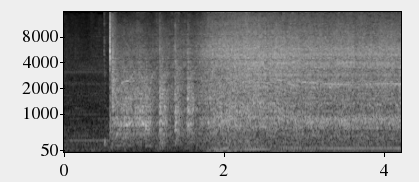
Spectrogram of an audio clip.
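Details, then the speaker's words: 1990 Ford Thunderbird Super Coupe after battery cables reinstalled and tightened: a click, a brief crank, then the engine catches cleanly and settles into a steady idle; healthy start, fixed. "success pretty straight forward got her fixed"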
